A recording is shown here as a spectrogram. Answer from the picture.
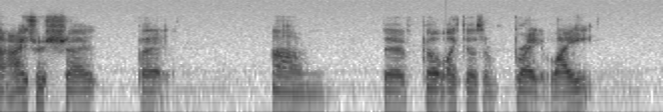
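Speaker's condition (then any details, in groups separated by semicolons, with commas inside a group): Cerebral palsy; caused by brain fluid pockets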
